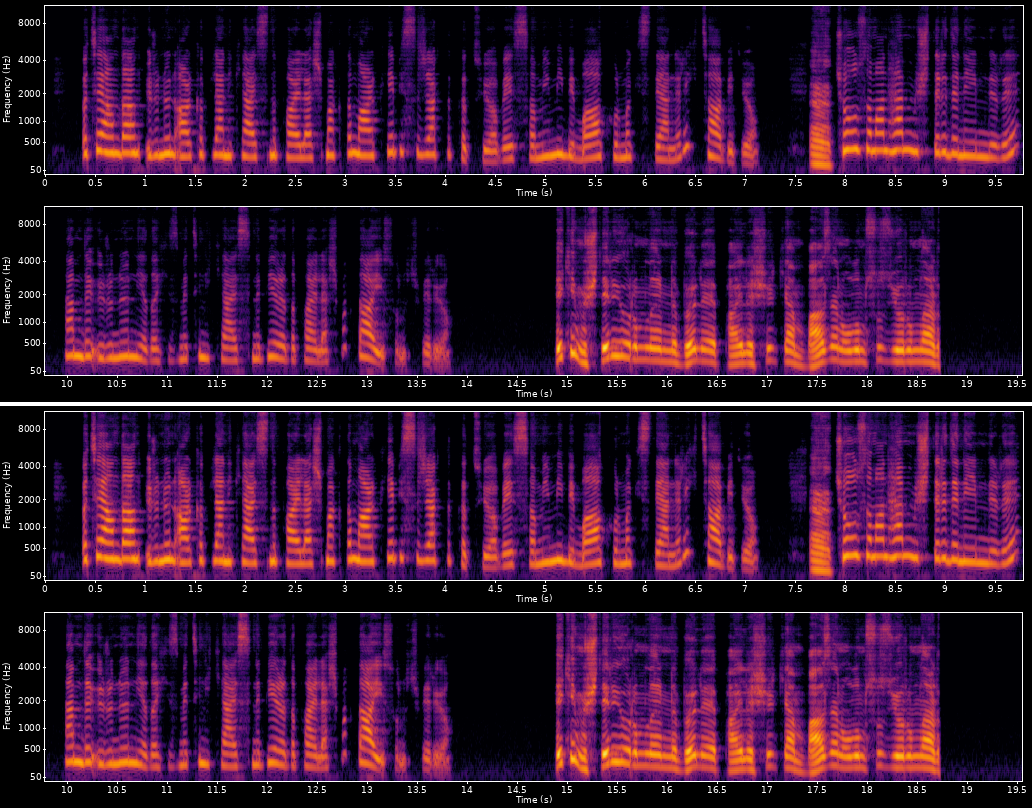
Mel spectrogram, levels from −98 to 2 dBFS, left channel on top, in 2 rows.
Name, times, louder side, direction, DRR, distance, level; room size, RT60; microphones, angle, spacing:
voice 1, 0.4-3.9 4.4-7.1 8.0-13.8, right 2 dB, 50° right, 2.2 m, -28 dB
voice 2, 14.9-18.7, right 1 dB, 25° right, 2.9 m, -23 dB
open air
head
